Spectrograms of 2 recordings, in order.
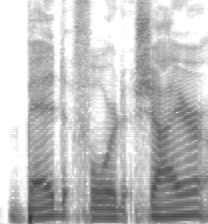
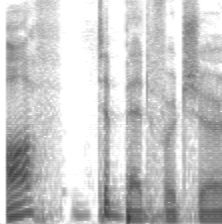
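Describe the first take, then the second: First: "Bedfordshire" spelled out slowly as Bed-ford-shire; three syllables. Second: Slow, careful "Off to Bedfordshire"; careful pronunciation. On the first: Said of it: "the three syllables". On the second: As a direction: try out "Bedfordshire" slowly, every syllable. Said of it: "I'm not sure that I'll say this right". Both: Shown as a demonstration.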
